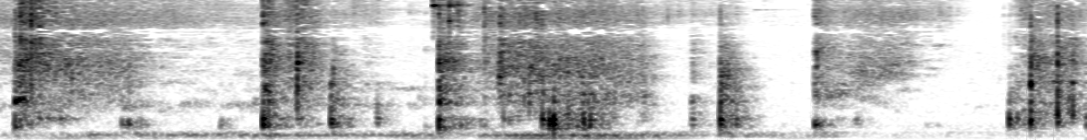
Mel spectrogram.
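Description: A spoon stirring oily, spice-coated raw mango pickle pieces in a plastic tub: irregular scraping and clicking strokes over a low steady hum.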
